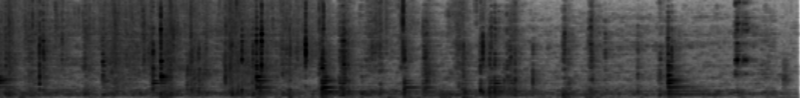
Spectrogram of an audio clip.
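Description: Cola-braised pork ribs being stirred in a frying pan as the sauce cooks down to a glaze. A metal utensil clinks and scrapes against the pan in irregular clicks, over a light sizzle.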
